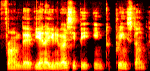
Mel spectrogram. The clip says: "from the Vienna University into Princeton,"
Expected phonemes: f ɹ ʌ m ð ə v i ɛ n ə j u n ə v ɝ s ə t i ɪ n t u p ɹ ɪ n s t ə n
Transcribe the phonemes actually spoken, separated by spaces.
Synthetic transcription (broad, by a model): f ɹ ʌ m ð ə v i ɛ n ə j u n ə v ɝ s ə t i ɪ n t u p ɹ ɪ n s t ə n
